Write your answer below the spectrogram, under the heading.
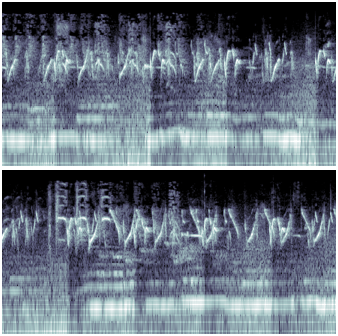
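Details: Cipoh kristal (common iora) singing in a duel with a prinia, used as training song for cage birds: dense rapid chirps and rising-falling whistled notes, overlapping constantly, over a steady low hum.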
